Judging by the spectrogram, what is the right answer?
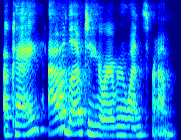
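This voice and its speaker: A woman's voice: mid-range voice, lively intonation, fast talker, a bit bright. An American woman in her fifties giving an informal online talk from home as a guest speaker, chatty and self-deprecating. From United States. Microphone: video call. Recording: dull lo-fi video call audio.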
